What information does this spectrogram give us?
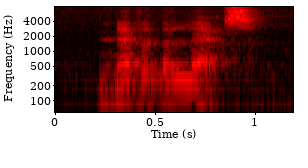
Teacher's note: the stressed ending of nevertheless has short e1 as does the equally strongly stressed first syllable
